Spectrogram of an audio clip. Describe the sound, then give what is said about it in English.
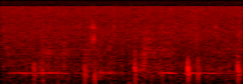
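About half a dozen mourning doves in the neighborhood coo in low, soft, steady hoots that overlap one another, while a series of sharp footstep-like taps sounds over them at an uneven pace. No one speaks. “The neighborhood is alive with mourning doves hooting.”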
